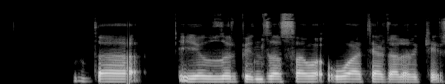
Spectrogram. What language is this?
Pashto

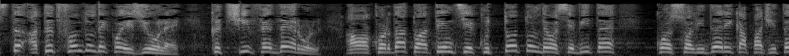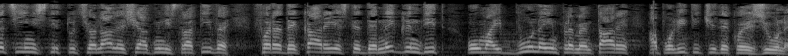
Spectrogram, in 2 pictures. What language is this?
Romanian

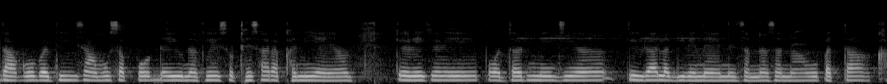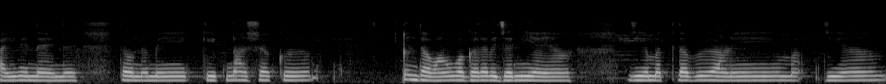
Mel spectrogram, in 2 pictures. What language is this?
Sindhi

